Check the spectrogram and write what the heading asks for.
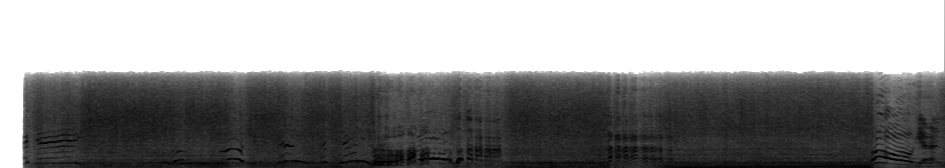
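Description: A motorboat towing an inner tube passes close through its wake, over a constant rush of water. A steady engine drone stands out from about ten seconds in. Voices call out during the first half.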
